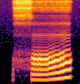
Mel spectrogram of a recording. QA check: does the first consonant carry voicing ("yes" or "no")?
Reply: no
